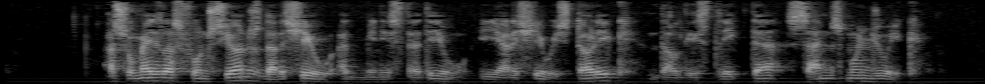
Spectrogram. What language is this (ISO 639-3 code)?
cat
